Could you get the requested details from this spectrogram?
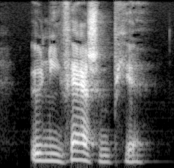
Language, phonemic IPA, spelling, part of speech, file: Dutch, /ˌyniˈvɛrzʏmpjə/, universumpje, noun, Nl-universumpje.ogg
- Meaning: diminutive of universum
